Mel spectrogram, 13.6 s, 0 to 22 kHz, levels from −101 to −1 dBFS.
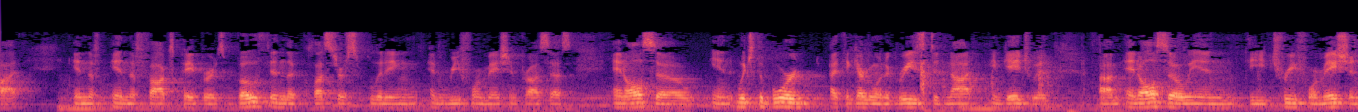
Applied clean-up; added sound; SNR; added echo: none; Musical instrument; 17 dB; none.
